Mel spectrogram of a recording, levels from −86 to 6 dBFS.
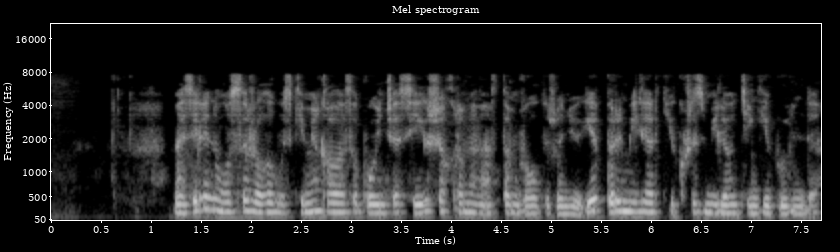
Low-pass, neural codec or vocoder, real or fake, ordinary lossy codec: none; none; real; none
